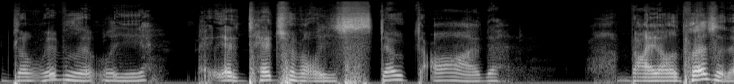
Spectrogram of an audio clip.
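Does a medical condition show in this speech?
Yes: non-progressive muscular dystrophy.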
